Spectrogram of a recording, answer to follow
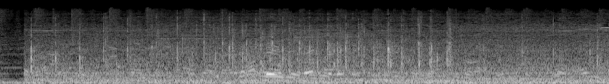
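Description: Outdoor ceremony ambience: a crowd's indistinct voices and a car driving past, with music underneath.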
